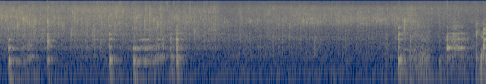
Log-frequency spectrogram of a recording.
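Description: Monkfish frying in red pepper butter in a pan, a gentle sizzle punctuated by several sharp spoon taps and scrapes as butter is basted, close and moderately quiet.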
